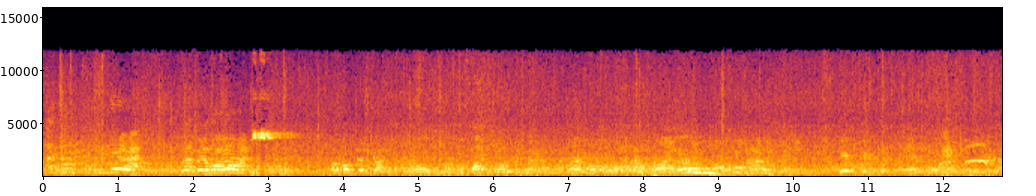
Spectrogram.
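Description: Water polo players splashing and churning the pool water, with many voices shouting and calling out over it. A short, high referee's whistle blast sounds about three seconds in.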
